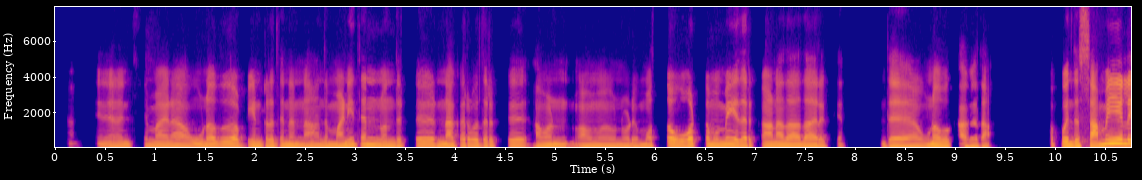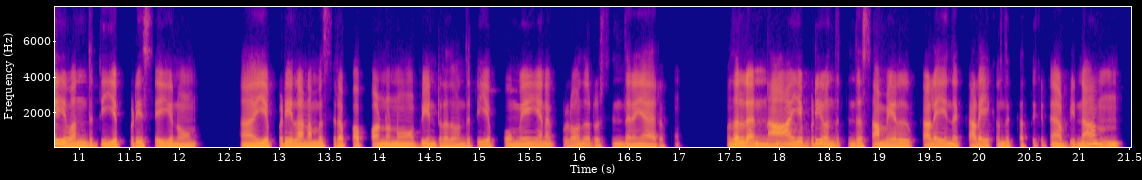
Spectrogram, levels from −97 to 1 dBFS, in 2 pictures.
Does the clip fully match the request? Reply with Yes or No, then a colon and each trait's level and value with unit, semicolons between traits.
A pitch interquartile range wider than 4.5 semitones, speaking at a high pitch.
No: average, 5.2 semitones; medium, 140 Hz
